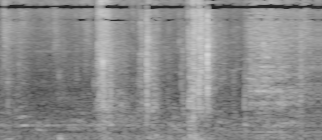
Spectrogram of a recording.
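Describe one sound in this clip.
Window blinds rustle and rattle.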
